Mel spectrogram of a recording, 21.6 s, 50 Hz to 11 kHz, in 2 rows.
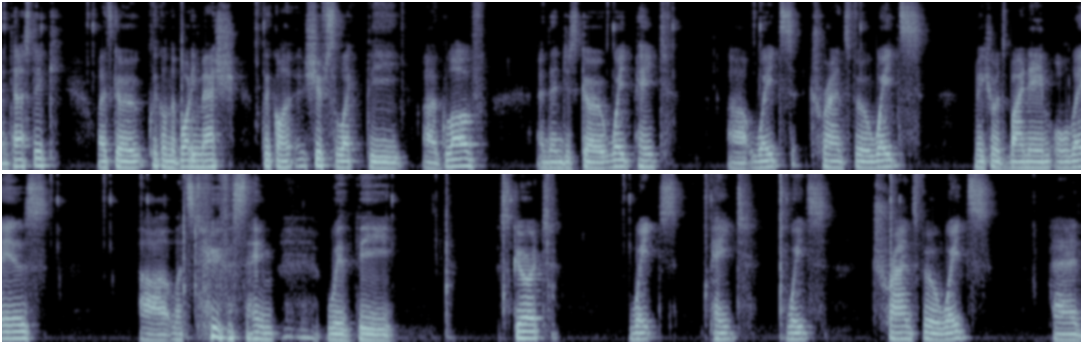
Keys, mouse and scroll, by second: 0.0 click, 6.1 click, 7.5-8.8 drag, 11.3 click, 11.9 click, 12.7 shift+middle drag, 17.0 click, 18.6-20.0 drag.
